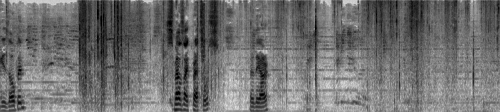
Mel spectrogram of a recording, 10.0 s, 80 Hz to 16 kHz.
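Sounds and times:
faint background music: 0.0s - 10.0s
plastic snack bag crinkling: 1.5s - 10.0s.

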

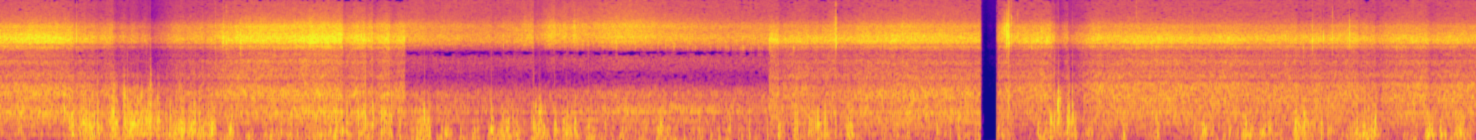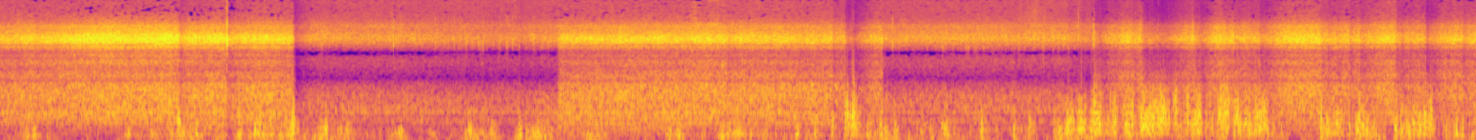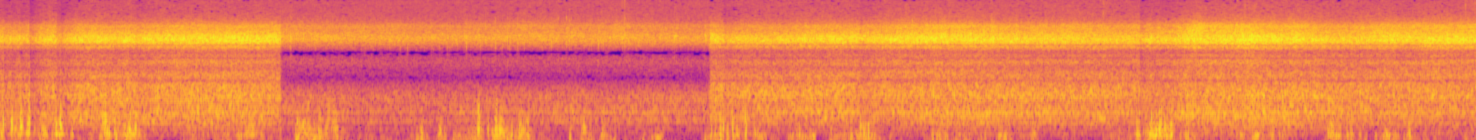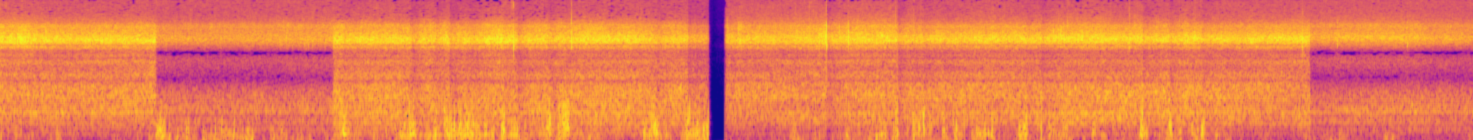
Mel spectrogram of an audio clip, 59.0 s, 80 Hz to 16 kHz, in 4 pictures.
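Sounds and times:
surf breaking on beach: 0.0s - 59.0s
wind buffeting microphone: 0.0s - 59.0s.

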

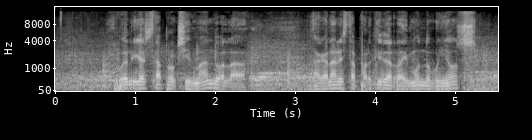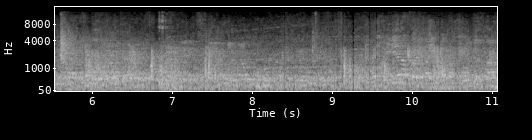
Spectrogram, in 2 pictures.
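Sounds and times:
murmur of people talking: 0.0s - 11.0s.

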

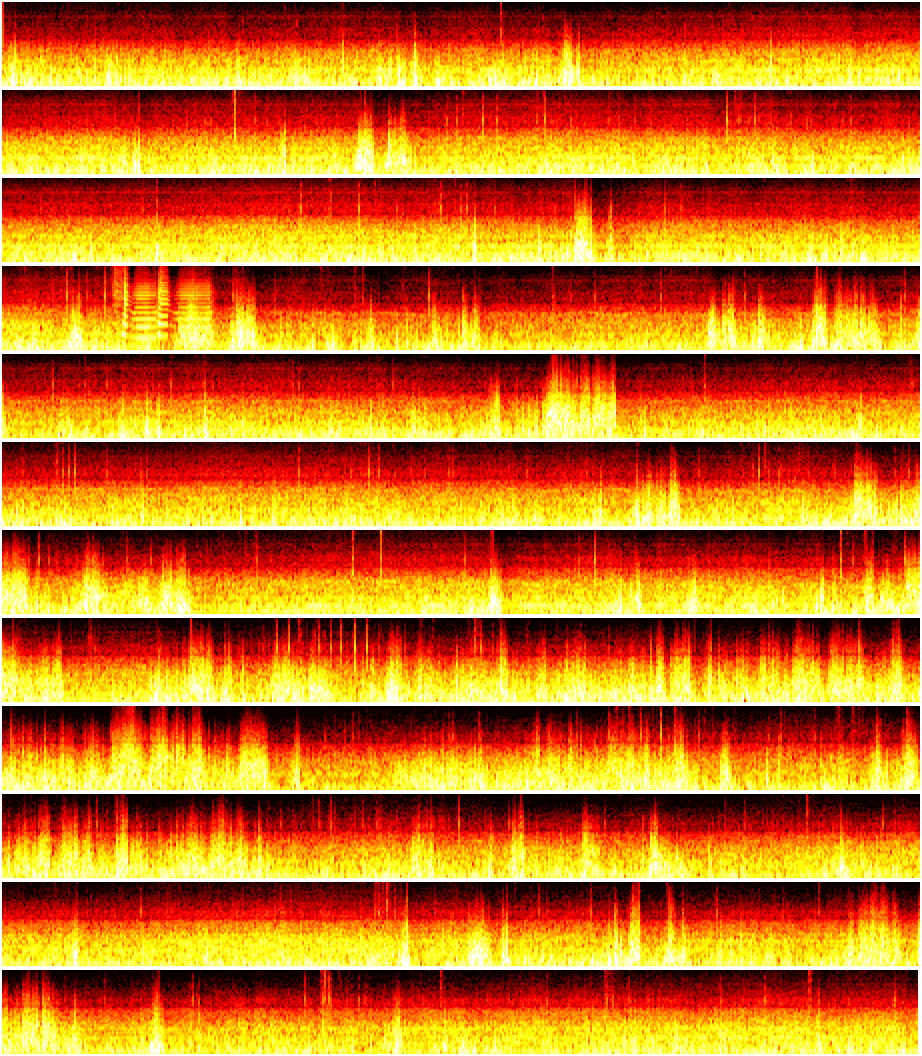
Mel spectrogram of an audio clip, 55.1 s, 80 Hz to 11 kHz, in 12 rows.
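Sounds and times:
bicycle tyre rumble on asphalt: 0.0s - 55.0s
wind buffeting microphone: 0.0s - 55.0s.

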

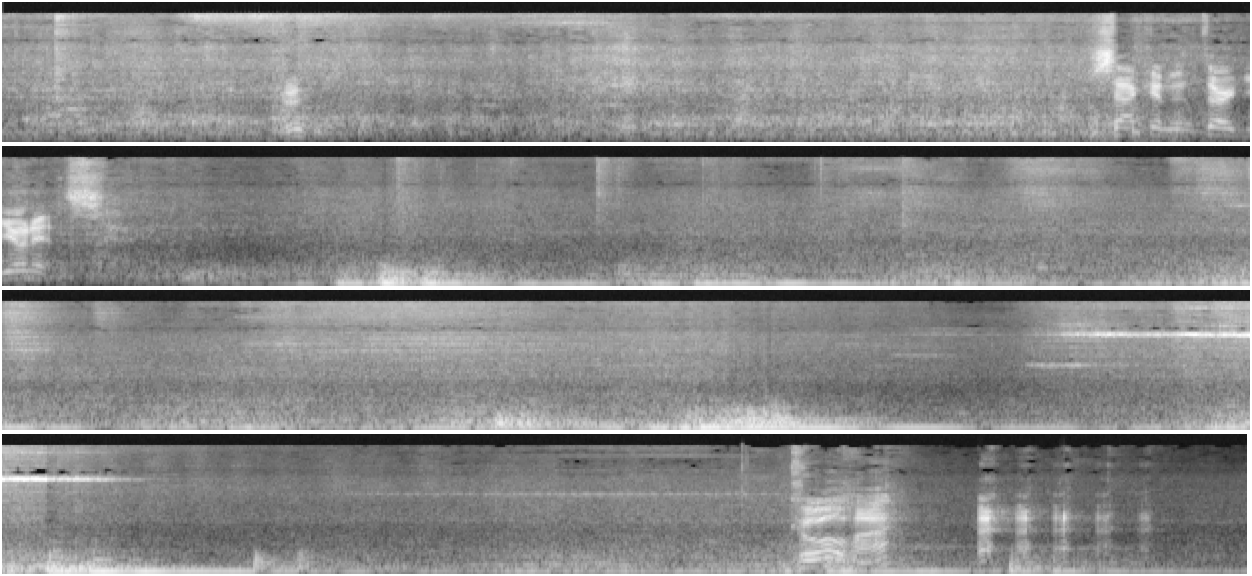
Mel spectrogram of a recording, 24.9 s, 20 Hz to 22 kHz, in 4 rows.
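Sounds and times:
train rumbling overhead: 0.0s - 24.9s
high squeal: 16.8s - 19.8s, 20.4s - 23.1s.

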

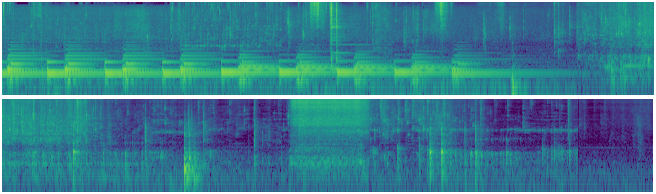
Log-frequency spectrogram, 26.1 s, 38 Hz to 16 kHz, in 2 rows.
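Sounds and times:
dishes clinking in sink: 3.4s - 9.0s, 15.9s - 17.4s.

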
